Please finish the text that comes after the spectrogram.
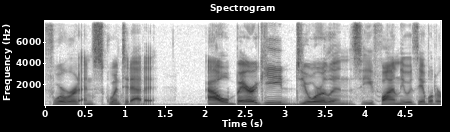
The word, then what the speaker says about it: Auberge d'Orleans: "Auberge d'Orleans," he finally was able to read. Um, and I said it like that mainly because the book says that is how he pronounced it.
